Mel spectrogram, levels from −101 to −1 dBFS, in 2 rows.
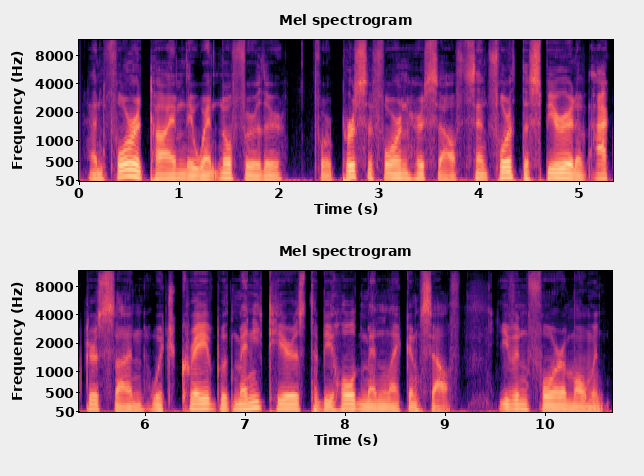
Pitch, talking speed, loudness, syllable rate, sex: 105 Hz, 180 wpm, -18 LUFS, 4.7 syllables/s, male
